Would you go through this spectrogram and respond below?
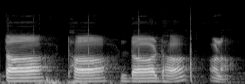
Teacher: ऐसे शब्द जिसमें हमारी जीभ जो है वो लौट जाती है। बिल्कुल लौट जाती है। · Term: मूर्धन्य, मूर्धन्य व्यंजन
